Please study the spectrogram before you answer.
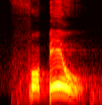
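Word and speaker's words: φοβέω: única palavra essa aqui dá para pronunciar fobeu que a raiz da palavra relacionada a fobia porque fobia também é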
